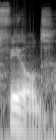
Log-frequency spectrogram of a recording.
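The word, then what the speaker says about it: Feeld: account on there but Fields field not Fields spell it one more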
